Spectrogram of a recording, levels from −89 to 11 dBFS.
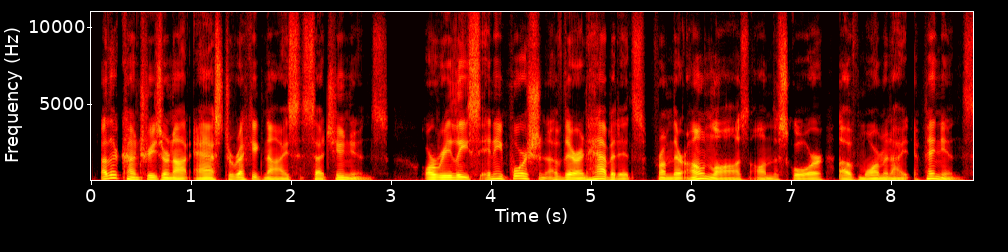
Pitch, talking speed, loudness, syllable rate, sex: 105 Hz, 175 wpm, -19 LUFS, 5.8 syllables/s, male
